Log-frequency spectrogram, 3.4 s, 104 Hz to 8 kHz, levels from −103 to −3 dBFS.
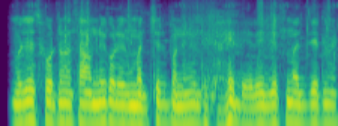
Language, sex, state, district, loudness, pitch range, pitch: Hindi, female, Madhya Pradesh, Umaria, -17 LUFS, 110-115 Hz, 115 Hz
